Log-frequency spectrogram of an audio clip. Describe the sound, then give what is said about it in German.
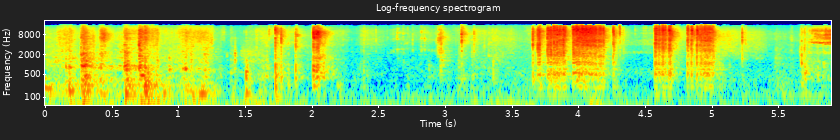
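Handling of a cardboard box after something is put inside: flaps folded shut with crinkly scrapes and thumps, then several loud ripping bursts of packing tape being pulled and pressed down to seal it. No one speaks. “Also ich habe gehört, dass sie einen Karton nehmen, aufklappen, ähm, was reingetan haben, zu klappen und dann mit Klebeband das zugeklebt haben.”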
